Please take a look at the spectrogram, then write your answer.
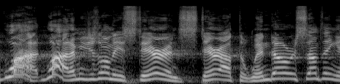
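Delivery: mock husband, fed up and loud; defensive outburst. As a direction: snap back, defending yourself.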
